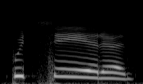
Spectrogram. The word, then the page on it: modelling: British English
